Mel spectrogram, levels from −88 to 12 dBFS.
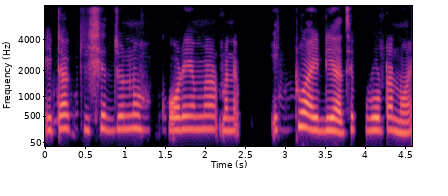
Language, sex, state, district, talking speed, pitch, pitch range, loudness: Bengali, female, West Bengal, Kolkata, 145 wpm, 240 Hz, 235-255 Hz, -19 LUFS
